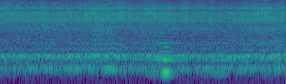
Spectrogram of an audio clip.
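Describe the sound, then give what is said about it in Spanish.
A steady, dense hum of many honeybees buzzing in an opened hive, layered drones rising and falling slightly, with a brief louder swell as one bee passes. No voices. “Zumban de colmena en colmena, algunas más grandes que otras.”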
